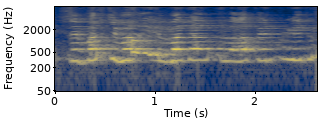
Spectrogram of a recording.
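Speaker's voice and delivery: high, tearful fake confusion; fake crying. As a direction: sob out the act again. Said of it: "Je commence à chialer".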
